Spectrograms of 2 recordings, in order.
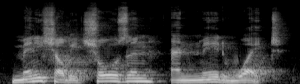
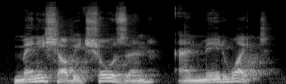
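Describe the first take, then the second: No difference in how they are said.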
